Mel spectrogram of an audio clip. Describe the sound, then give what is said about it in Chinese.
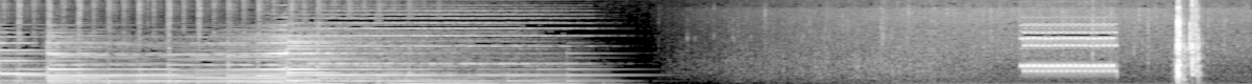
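A telephone rings once in a short, buzzing electronic burst as a call goes through to an office that doubles as a home. Music fades out before it, and a sharp click follows. “小冢一成把电话打到了金枝直寺的事务所兼住处。”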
